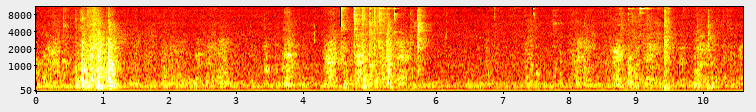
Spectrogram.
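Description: An Alaskan Malamute hiccups, with short, sharp breathy jolts at irregular intervals over a faint indoor hum.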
